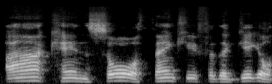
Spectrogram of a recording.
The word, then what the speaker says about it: Arkansas: Angela Lamb, it's pronounced Arkansas. Thank you for the giggle. Thank you. I've got it now. It's pronounced Arkansas.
